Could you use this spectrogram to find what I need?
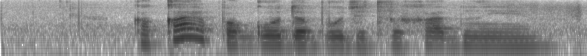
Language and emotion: Russian, neutral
